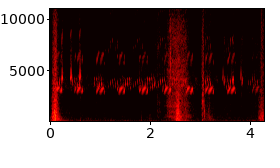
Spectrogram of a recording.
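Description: Crickets chirping in a steady rhythm of about two to three short high chirps a second. A brief whoosh from a martial-arts movement comes about two and a half seconds in.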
